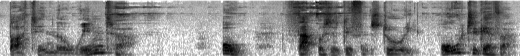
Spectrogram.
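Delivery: low, soft and dark; hushed storyteller warning; ominous hush. A narrator's reading. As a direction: drop the voice to foreshadow trouble. Ominous shift to winter.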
